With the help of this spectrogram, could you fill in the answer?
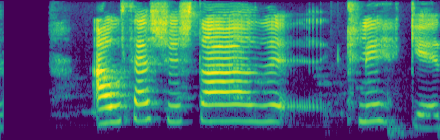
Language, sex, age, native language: Icelandic, female, 8, Icelandic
